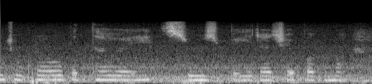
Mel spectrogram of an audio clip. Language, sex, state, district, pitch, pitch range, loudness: Gujarati, female, Gujarat, Valsad, 195 Hz, 195-205 Hz, -13 LUFS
